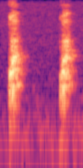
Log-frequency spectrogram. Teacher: it's almost like a breath at the very end of it.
